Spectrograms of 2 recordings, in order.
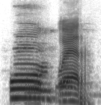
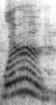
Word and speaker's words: were: where. Bacanya bukan where. were, Karena kalau where, nanti artinya jadi di mana gitu ya.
